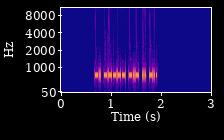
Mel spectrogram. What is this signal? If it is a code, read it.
Morse code, heard as a keyed tone, about 45 wpm, 700 Hz. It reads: N0KID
